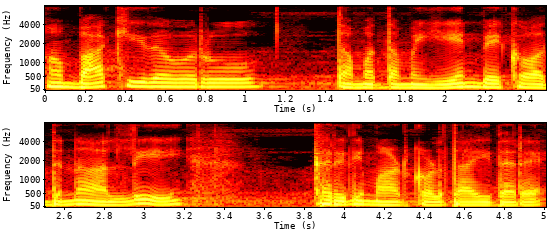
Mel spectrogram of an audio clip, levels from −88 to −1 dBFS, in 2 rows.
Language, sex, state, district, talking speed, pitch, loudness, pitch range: Kannada, male, Karnataka, Belgaum, 145 wpm, 120 Hz, -18 LUFS, 110-135 Hz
